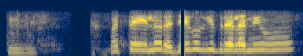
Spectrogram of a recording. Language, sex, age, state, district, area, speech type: Kannada, female, 30-45, Karnataka, Uttara Kannada, rural, conversation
